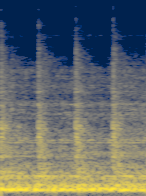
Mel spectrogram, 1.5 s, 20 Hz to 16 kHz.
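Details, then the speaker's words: HCALORY 8 kW portable diesel air heater in a garage: soft evenly spaced ticks about every 0.37 s over a low hum; owner identifies the fuel pump metering diesel normally. "listen hear that that thumping noise is the fuel pump okay"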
